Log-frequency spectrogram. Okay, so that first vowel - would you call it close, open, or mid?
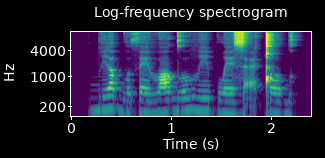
close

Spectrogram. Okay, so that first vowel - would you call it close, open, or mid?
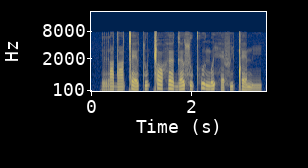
mid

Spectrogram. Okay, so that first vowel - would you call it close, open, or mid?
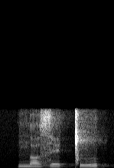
open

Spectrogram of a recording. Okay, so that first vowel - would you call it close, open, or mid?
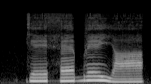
mid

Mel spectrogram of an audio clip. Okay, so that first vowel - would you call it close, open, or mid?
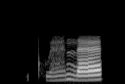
open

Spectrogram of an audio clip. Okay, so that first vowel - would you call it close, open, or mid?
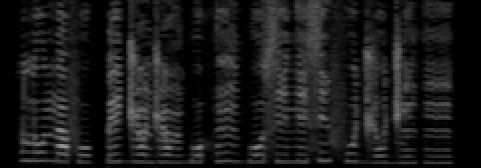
mid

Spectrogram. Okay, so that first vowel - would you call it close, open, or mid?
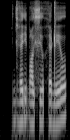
mid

